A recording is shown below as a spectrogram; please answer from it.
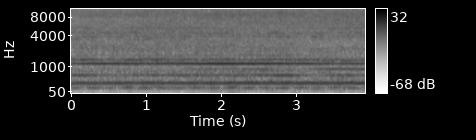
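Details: Rice-grinding machine (rated 20–25 kg per hour) running with over 2 kg of rice feeding through: steady high motor hum, constant whine and even rushing grind, no knocks; normal grinding operation.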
